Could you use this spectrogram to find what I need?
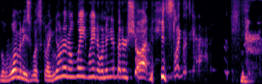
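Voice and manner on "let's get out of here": put-on frightened man's voice, much higher, quieter. Retelling what a frightened guy said to the woman with him, imitating a scared man. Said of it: "the guy was genuinely scared".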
